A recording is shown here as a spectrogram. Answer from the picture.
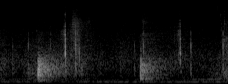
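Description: Footsteps of a person walking across a vinyl plank floor: two clear footfalls about a second apart, each followed by a lighter one.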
